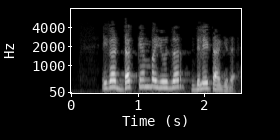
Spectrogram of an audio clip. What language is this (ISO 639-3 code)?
kan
